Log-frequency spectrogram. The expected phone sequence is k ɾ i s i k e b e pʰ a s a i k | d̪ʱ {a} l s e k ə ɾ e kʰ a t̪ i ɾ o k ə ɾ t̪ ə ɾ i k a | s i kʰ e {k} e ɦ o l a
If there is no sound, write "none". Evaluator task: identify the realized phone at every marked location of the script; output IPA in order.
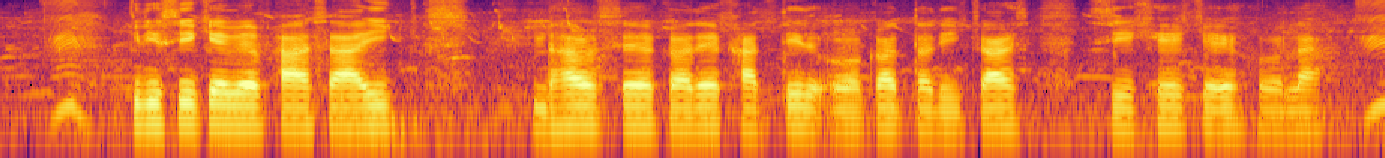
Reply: ə, k

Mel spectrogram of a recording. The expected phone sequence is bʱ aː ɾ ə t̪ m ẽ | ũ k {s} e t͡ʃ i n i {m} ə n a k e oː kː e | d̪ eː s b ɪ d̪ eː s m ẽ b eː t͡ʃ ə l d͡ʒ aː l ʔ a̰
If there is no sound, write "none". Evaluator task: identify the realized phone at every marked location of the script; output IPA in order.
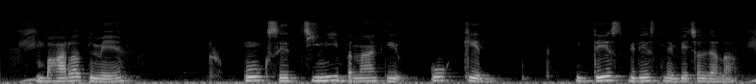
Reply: s, b

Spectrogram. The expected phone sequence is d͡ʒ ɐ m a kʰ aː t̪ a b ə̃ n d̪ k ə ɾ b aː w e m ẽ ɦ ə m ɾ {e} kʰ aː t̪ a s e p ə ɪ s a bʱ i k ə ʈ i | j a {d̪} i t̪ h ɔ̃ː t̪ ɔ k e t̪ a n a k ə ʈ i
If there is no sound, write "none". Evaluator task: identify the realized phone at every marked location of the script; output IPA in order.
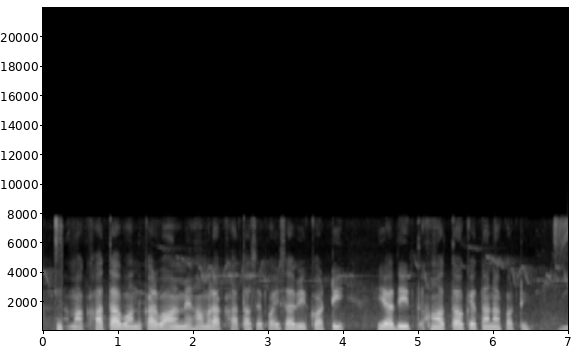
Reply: a, d̪

